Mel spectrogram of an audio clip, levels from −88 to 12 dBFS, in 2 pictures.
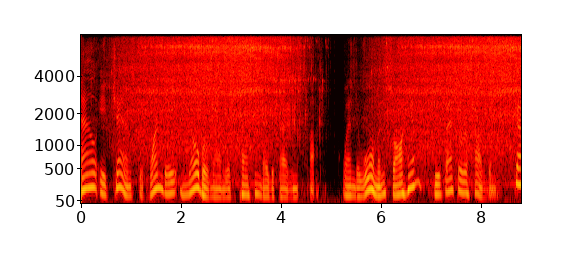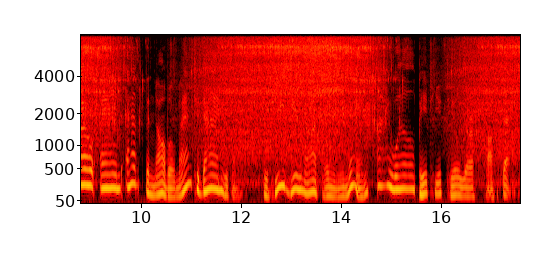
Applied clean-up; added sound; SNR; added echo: none; Rattle (instrument); 5 dB; none.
